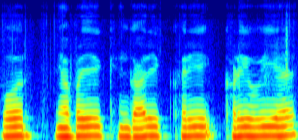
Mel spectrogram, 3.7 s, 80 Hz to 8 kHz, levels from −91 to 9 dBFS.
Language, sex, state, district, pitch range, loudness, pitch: Hindi, male, Chhattisgarh, Kabirdham, 140-145 Hz, -13 LUFS, 145 Hz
